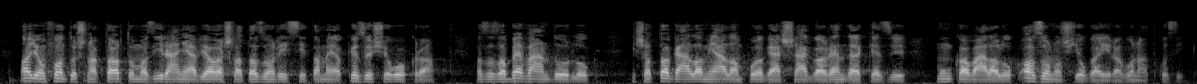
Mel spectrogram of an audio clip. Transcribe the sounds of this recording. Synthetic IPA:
nʔɒɟo̞ɱfo̞n̪t̪o̞ʃnɒk̚t̪ɒrt̪o̞mɒziɾaːɲɛlvjɒvɒʃlɒt̪ɒzo̞nreːseːt̪ɒmɛjɒkø̞zø̞ʃjo̞ɡo̞krɒ | ɒzɒzɒbɛvaːnd̪o̞rloːk | eːʃɒt̪ɒɡaːlːɒmiaːlːɒmpo̞lɡaːrʃaːɡːɒlrɛnd̪ɛlkɛzøː | muŋkɒvaːlːɒloːkɒzo̞no̞ʃjo̞ɡɒiɾɒvo̞nɒt̪ko̞zik

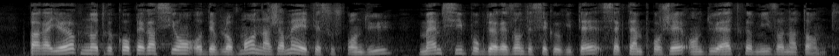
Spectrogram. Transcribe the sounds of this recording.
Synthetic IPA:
paʁajœːʁnɔt̪χəkoːpeʁasjɔ̃ʔod̪evlɔpmɑ̃naʒamɛet̪esyspɑ̃d̪y | mɛ̃msipuʁd̪eʁezɔ̃d̪əsekʲyʁit̪esɛʁt̪ɛ̃pχoʒɛʔɔ̃d̪yɛt̪χəmizɑ̃nat̪ɑ̰̃t̪

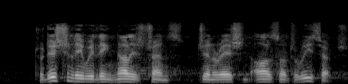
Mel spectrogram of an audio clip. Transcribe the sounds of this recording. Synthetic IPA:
tʰɹ̥ədɪʃənəl̩ˠiwilɪ̃ŋk̚nɑlɪdd͡ʒ̥tʰɹ̥ãnsd͡ʒɛnəɹeɪʃə̃nɔlˠsoʊtʰəɹisɜ̰˞t͡ʃ

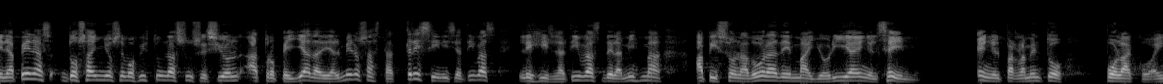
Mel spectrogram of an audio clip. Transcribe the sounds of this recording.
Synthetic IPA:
e̞nape̞nazd̪o̞saɲo̞se̞mo̞zβist̪ounasuse̞sjo̞nat̪ɾo̞pe̞ʎað̞aðealmẽno̞sast̪at̪ɾe̞seinisjat̪iβ̞as | le̞xizlat̪iβ̞azðe̞lamizmaː | piso̞nað̞o̞ɾaðe̞maʝo̞ɾiaeŋe̞lsejm | e̞ŋe̞lpaɾlamẽnt̪o̞ | po̞lakoa

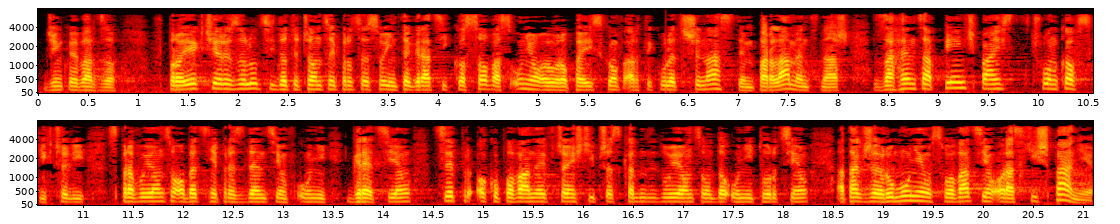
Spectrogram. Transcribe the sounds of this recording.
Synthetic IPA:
d͡ʑɛŋkujɛbaɾd̪zɔ | fpɾɔjɛkt͡ɕɛɾɛzɔlut̪sʲjid̪ɔt̪ɘt͡ʂɔnt̪sɛjpɾɔt̪sɛsuint̪ɛɡɾat̪sʲjikɔsɔvazuɲjɔ̃w̃ɛwɾɔpɛjskɔ̃w̃va̰ɾt̪ɘkulɛtʂɘnast̪ɘmpaɾlamɛnt̪naʂzaxɛnt̪sapʲjeɲt͡ɕpaj̃st̪ft͡ʂwɔŋkɔfskʲixt͡ʂɘlʲispɾavujɔnt̪sɔ̃w̃ɔbɛt̪sɲɛpɾɛzɘd̪ɛnt̪sʲjɛ̃vuɲiɡɾɛt̪sʲjɛ | t̪sɘpɾɔkupɔvanɘft͡ʂɛ̃w̃ɕt͡ɕipʂɛskand̪ɘd̪ujɔnt̪sɔ̃w̃d̪ɔʔuɲit̪uɾt̪sʲjɛʔat̪aɡʐɛɾumuɲjɛ̃w̃swɔvat̪sʲjɛ̃w̃ʔɔɾasxʲiʂpaɲɛ̃

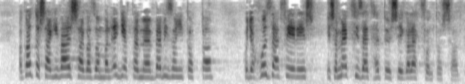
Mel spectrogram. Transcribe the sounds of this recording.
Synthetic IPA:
ɒɡɒzd̪ɒʃaːɡivaːlʃaːɡɒzo̞mbɒnɛɟːeːrt̪ɛlmyɛmbɛbizo̞ɲiːt̪o̞t̪ːɒ | ho̞ɟɒɦo̞zːaːfeːɾeːʃeːʃɒmɛkfizɛt̪ɦɛt̪øːʃeːɡɒlɛkfo̞nt̪o̞ʃɒbː

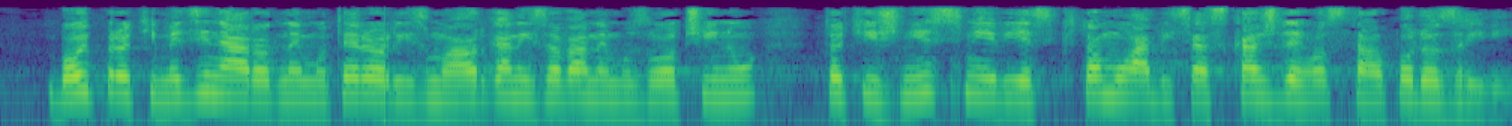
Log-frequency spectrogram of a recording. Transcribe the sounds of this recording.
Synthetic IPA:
bɔjpɾɔcimɛd͡zinaːɾɔd̪nɛmut̪ɛɾɔɾizmuaɔɾɡanizɔʋanɛːmuzlɔt͡ʃinu | t̪ɔciʒɲɛsmɪɛʋɪɛsc̚kt̪ɔmuabisaskaʒd̪ɛːɦɔst̪alpɔd̪ɔzɾiʋiː

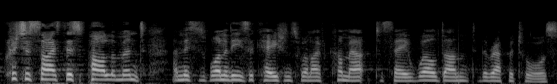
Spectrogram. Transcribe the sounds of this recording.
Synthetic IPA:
v̥kʰɹ̥ɪɾɨsaɪzðɪspʰɑɹləmə̃ntə̃nðɪsɨzwʌ̃nʌvðizɨkʰeɪʒɨ̃n̩zwə̃naɪv̥kʰʌ̃maʊtʰəseɪwɛlˠdʌ̃ntʰəðəɹɛpə˞tʰɔːz̥

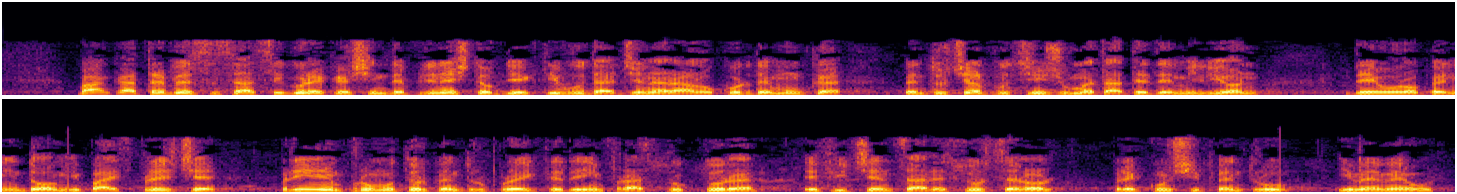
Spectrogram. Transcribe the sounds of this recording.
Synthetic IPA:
baŋkat̪ɾe̞buje̞səse̞asiɡuɾe̞kəʃiɨnd̪e̞pline̞ʃt̪e̞o̞bje̞k̚t̪ivuld̪ead͡ʒe̞ne̞ɾalo̞kurʲd̪e̞muŋkəpe̞nt̪ɾut͡ʃe̞lput̪sinʒumət̪at̪e̞d̪e̞milionʲ | d̪e̞ːuɾo̞pe̞nʲɨnd̪o̞əmipajspɾezet͡ʃe̞ | pɾinɨmpɾumut̪urʲpe̞nt̪ɾupɾo̞je̞k̚t̪e̞d̪e̞infɾast̪ɾuk̚t̪uɾəe̞fit͡ʃie̞nt̪saɾe̞surse̞lo̞r | pɾe̞kumʃipe̞nt̪ɾu | ime̞me̞urʲ

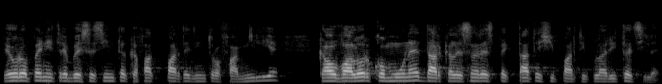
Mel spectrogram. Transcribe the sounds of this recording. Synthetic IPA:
e̞uɾo̞pe̞nit̪ɾe̞buje̞səsimt̪əkəfak̚part̪e̞d̪int̪ɾo̞familije̞ | kəawvalo̞rʲko̞mune̞d̪arkəle̞sɨnt̪re̞spe̞k̚t̪at̪e̞ʃipart̪ikulaɾit̪ət̪sile̞

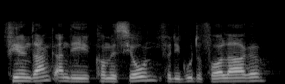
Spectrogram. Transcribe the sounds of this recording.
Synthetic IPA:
fiːləndaŋkandiːkʰɔmɪsjoːnfyːɐdiːɡuːtəfoːɐlaːɡə

